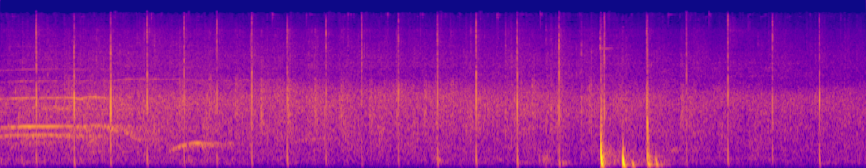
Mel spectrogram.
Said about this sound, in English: So, um, man, thank you guys so much. Thank you so much. Give them a round of applause.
